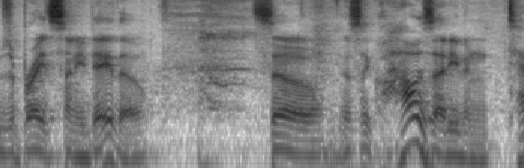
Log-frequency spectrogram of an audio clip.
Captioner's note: chuckling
